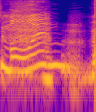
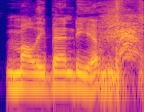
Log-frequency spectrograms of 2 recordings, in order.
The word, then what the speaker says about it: molybdenum: It's spelled MOLYBD. Wow, that is just like a big collision of consonants. MOLYBDENUM. And Noelle says molybdenum, and Dave says molybendium.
